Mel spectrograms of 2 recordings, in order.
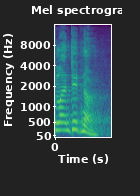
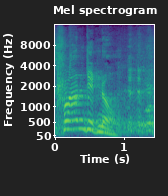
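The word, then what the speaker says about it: Llandudno: It's clandidno. In Wales, the double L is pronounced with a C.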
